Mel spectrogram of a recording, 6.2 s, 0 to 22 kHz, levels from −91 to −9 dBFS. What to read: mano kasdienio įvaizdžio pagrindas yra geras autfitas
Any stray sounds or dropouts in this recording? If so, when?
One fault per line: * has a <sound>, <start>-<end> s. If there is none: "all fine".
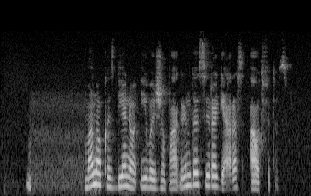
all fine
